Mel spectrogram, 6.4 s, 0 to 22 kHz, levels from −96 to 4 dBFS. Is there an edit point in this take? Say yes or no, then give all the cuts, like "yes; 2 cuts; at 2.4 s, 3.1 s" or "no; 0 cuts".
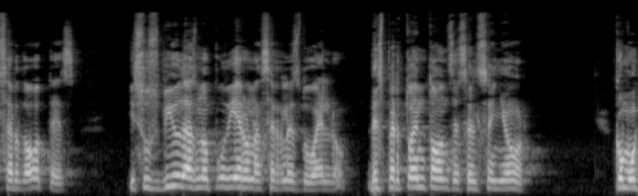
yes; 1 cut; at 3.6 s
